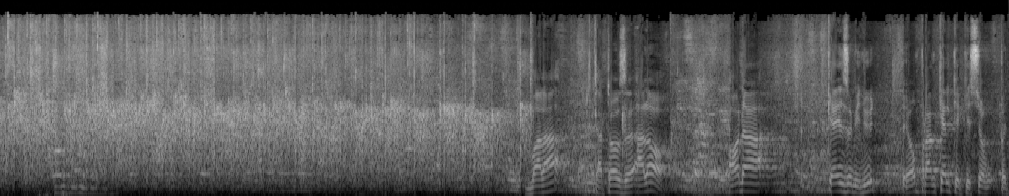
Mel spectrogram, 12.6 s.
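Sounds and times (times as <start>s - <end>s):
audience applause: 0.0s - 6.7s
speech: 6.7s - 12.6s.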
